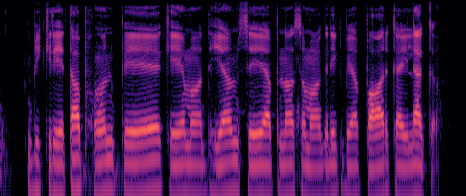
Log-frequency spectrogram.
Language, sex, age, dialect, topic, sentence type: Maithili, male, 60-100, Southern/Standard, banking, statement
